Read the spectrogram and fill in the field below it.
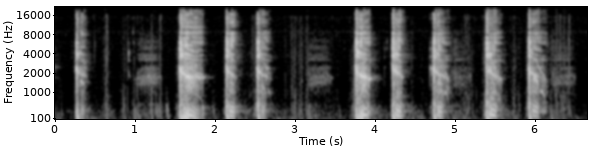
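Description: Repeated harsh coughs, about ten in under seven seconds, some with a rough throat-clearing quality: a sustained coughing fit.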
